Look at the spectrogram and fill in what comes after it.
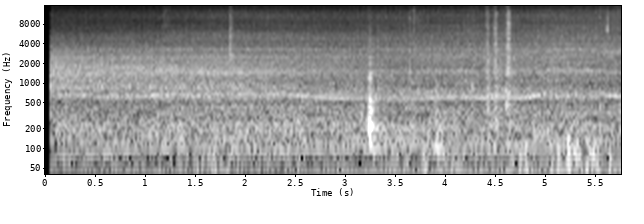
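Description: Car engine idling steadily, with a few small clicks and one knock about three seconds in.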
